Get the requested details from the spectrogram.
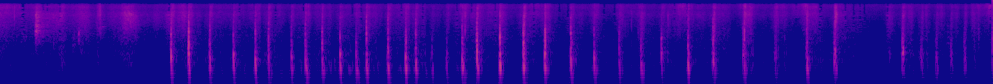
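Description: Fingertips and open palms pat and rub a medium, soft white pillow in a quilted fabric case, held up in front of the microphone. Soft, faint rubbing comes first, then a steady run of some three dozen quick, muffled low thumps with no ring. After a brief pause near the end, a few more pats follow.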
